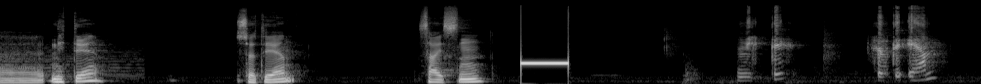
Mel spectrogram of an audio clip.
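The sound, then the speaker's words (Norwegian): A single short, steady telephone tone beeps loudly mid-clip while a phone number is dialed to call the man who runs a company, set between brief bursts of people talking. “har funnet en del nummer på han som driver det selskapet, så jeg tror vi bare skal prøve å ringe han nå.”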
